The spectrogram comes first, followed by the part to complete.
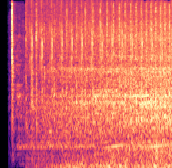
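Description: A click, then a rapid, even mechanical rattle that fades in and grows steadily louder.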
